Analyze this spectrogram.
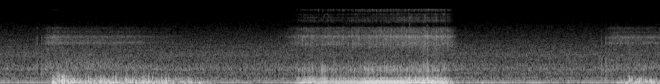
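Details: Man snoring loudly while sleeping in the morning; his throat hurt afterwards: loud, deep, rattling snores on each breath in, with quieter breaths out between.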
